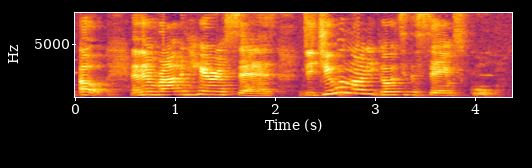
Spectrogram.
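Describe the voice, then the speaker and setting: A woman's voice: high voice, sing-song, moderate pace, fairly bright tone, recorded from a distance. A woman in her fifties from Virginia, chatting with viewers in a casual couples Q&A and laughing often. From Virginia, USA. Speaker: vlogger. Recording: echoey room, off-mic, music behind.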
